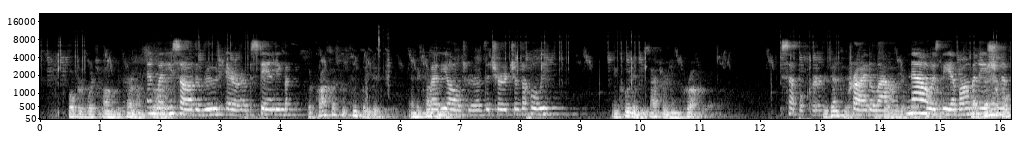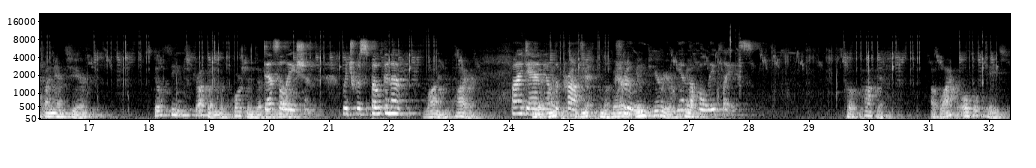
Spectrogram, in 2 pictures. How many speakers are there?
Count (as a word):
two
